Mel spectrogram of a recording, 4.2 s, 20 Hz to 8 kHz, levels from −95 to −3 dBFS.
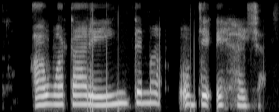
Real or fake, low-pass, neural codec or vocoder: fake; 7.2 kHz; codec, 44.1 kHz, 7.8 kbps, Pupu-Codec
